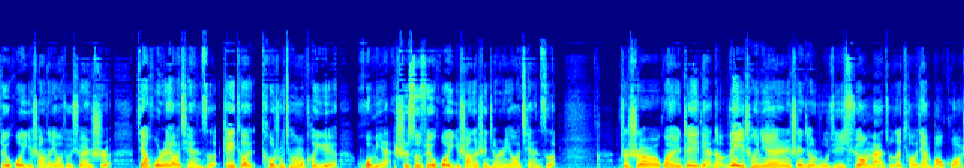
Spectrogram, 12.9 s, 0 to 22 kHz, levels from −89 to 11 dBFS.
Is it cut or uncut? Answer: uncut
